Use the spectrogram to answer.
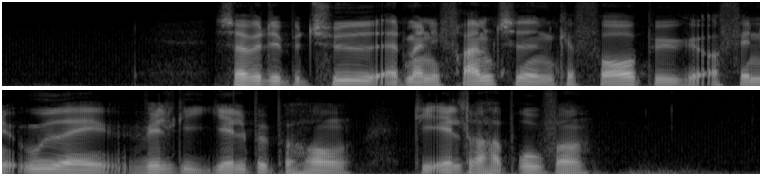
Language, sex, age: Danish, male, 22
